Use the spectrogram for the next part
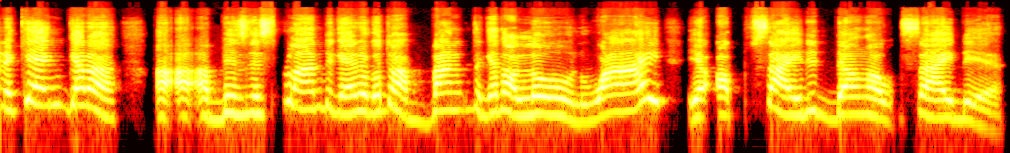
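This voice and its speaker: A woman's voice: fairly high pitch, no room sound. Emphatic woman from Barbados, dry sound. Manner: emphatic, repeats phrases, quotes slogans. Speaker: host. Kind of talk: casual political chat. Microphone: streaming call.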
